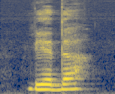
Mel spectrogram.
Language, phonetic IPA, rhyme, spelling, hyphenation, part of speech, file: Czech, [ˈvjɛda], -ɛda, věda, vě‧da, noun / verb, Cs-věda.ogg
- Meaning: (noun) science; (verb) present masculine singular transgressive of vědět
